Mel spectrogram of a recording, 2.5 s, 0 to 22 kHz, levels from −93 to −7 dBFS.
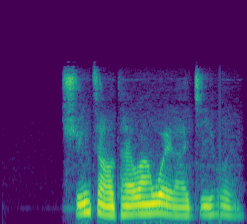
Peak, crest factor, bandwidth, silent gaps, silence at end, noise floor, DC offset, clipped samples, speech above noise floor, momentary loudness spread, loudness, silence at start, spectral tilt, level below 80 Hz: -4 dBFS; 16 dB; 7.4 kHz; none; 0.05 s; -81 dBFS; under 0.1%; under 0.1%; 63 dB; 11 LU; -19 LUFS; 0.65 s; -6.5 dB/octave; -60 dBFS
